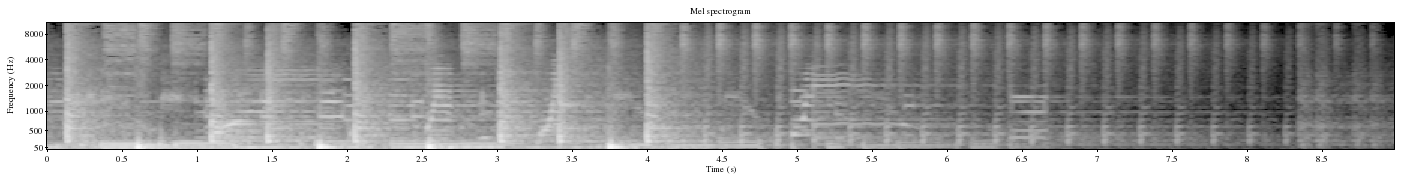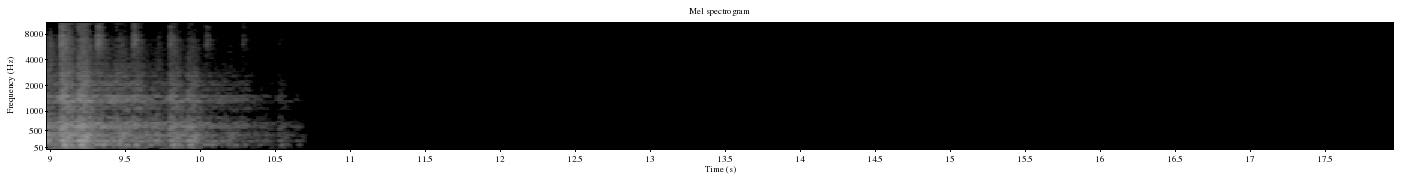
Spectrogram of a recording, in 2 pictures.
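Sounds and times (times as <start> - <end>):
funk music: 0.0 - 7.5.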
